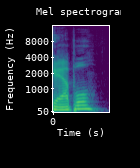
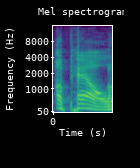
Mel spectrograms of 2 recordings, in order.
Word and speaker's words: Appel: Mark Apple. It's Appel. Appel. I messed it up.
